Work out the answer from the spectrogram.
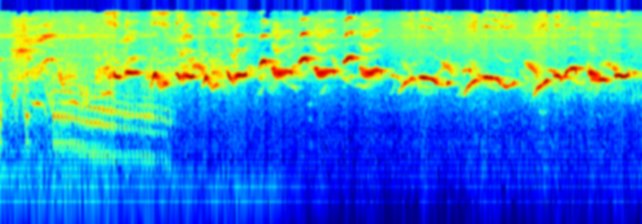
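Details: Tame caged Chinese hwamei, a prized songbird associated with Vietnam's northwestern mountain forests, sings fast, varied whistled phrases that warble up and down. The song is preceded by a brief lower, harmonic-rich sound at the start.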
